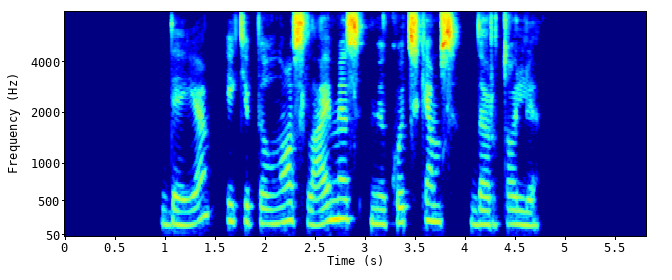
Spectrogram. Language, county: Lithuanian, Vilnius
